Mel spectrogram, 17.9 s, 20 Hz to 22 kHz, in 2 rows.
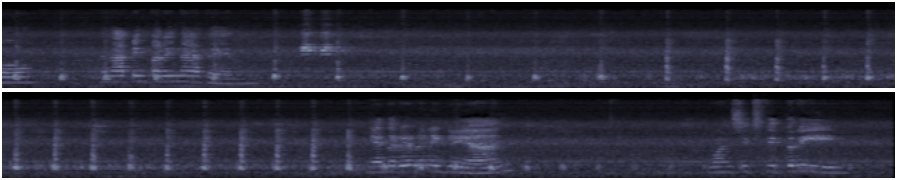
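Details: Steady, rapid whooshing pulses, around 150 a minute, with probe scraping and background music: a pregnant woman's normal fetal heartbeat, picked up at home with a handheld fetal Doppler and KY jelly.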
